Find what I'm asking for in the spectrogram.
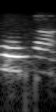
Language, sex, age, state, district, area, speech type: Marathi, female, 18-30, Maharashtra, Buldhana, rural, conversation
